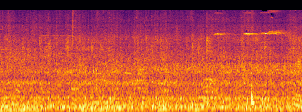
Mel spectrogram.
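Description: Steady street traffic noise, a continuous rumble of vehicle engines, with one sharp knock about five seconds in.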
